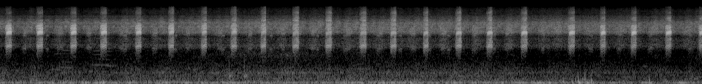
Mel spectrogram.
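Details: A manna cicada (Cicada orni) sings at a rest area south of Lyon in the Mediterranean summer, giving a steady series of harsh, rasping pulses, about three every second.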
